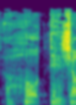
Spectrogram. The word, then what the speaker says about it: Haute Tension: Pronounce it haute tension. Haute tension, right? It's not high tension. It's called high tension, but in French, it's pronounced what, Brad?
